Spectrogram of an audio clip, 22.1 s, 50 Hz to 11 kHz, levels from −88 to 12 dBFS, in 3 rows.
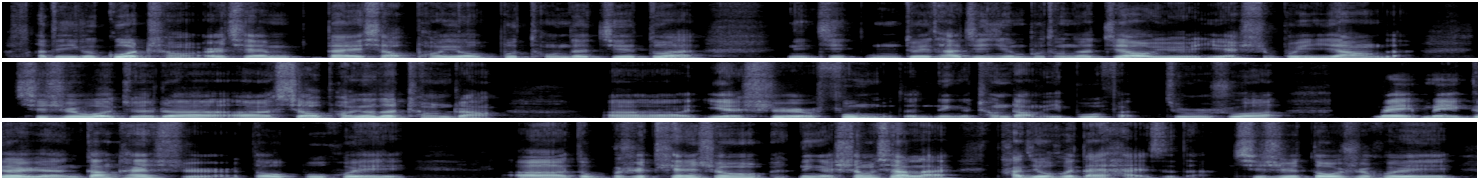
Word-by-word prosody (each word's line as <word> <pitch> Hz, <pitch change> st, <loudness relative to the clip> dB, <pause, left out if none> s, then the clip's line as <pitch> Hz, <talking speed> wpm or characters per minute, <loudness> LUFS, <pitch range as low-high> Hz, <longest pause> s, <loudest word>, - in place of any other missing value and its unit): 呃， -, -, -4 dB
的 105 Hz, -, -2 dB
一 105 Hz, -, +1 dB
个 115 Hz, +1 st, +1 dB
过 -, -, +7 dB
程。 -, -, -8 dB
而 -, -, 0 dB
且 110 Hz, -1 st, 0 dB, 0.3 s
在 120 Hz, -3 st, +4 dB
小 105 Hz, -, -2 dB
朋 105 Hz, +1 st, -3 dB
友 100 Hz, -3 st, +3 dB
不 120 Hz, +6 st, -4 dB
同 100 Hz, -1 st, -8 dB
的 110 Hz, -2 st, +2 dB
阶 110 Hz, +1 st, 0 dB
段， 105 Hz, -, 0 dB, 0.4 s
你 90 Hz, -1 st, -7 dB
进 115 Hz, -2 st, -7 dB
你 95 Hz, -3 st, -6 dB
对 110 Hz, +3 st, +3 dB
他 105 Hz, 0 st, +1 dB
进 110 Hz, 0 st, -4 dB
行 105 Hz, 0 st, -2 dB
不 110 Hz, 0 st, -7 dB
同 105 Hz, -2 st, -6 dB
的 100 Hz, 0 st, 0 dB
教 105 Hz, -3 st, +4 dB
育 85 Hz, -1 st, 0 dB
也 -, -, -2 dB
是 145 Hz, +1 st, -10 dB
不 110 Hz, -, -3 dB
一 90 Hz, -3 st, -1 dB
样 115 Hz, -4 st, -1 dB
的。 -, -, -12 dB, 0.4 s
其 125 Hz, -, -4 dB
实 135 Hz, +4 st, +2 dB
我 140 Hz, -, +7 dB
觉 90 Hz, -1 st, -2 dB
着， 105 Hz, 0 st, +2 dB
呃， 95 Hz, -1 st, -1 dB
小 95 Hz, -, +1 dB
朋 95 Hz, +4 st, -2 dB
友 135 Hz, -, +6 dB
的 130 Hz, -3 st, +7 dB
成 95 Hz, +2 st, -8 dB
长， -, -, -4 dB, 0.5 s
呃， 85 Hz, -4 st, -4 dB
也 90 Hz, -2 st, 0 dB
是 -, -, +1 dB
父 -, -, +2 dB
母 -, -, -3 dB
的 -, -, -6 dB
那 100 Hz, -, -7 dB
个 90 Hz, -, -8 dB
成 100 Hz, +1 st, -7 dB
长 -, -, -2 dB
的 -, -, -12 dB
一 -, -, -7 dB
部 -, -, -4 dB
分。 -, -, -14 dB
就 100 Hz, -1 st, -6 dB
是 90 Hz, -, -5 dB
说 100 Hz, +1 st, -1 dB, 0.4 s
每 105 Hz, 0 st, +3 dB
每 95 Hz, -2 st, 0 dB
个 130 Hz, +7 st, +7 dB
人 100 Hz, 0 st, +2 dB
刚 115 Hz, 0 st, +2 dB
开 125 Hz, +2 st, +2 dB
始 130 Hz, 0 st, -10 dB
都 105 Hz, +2 st, +3 dB
不 90 Hz, -5 st, -4 dB
会 85 Hz, 0 st, 0 dB, 0.5 s
呃， 90 Hz, -2 st, +1 dB
都 110 Hz, +4 st, -2 dB
不 105 Hz, -, -7 dB
是 120 Hz, +3 st, +1 dB
天 125 Hz, +1 st, +2 dB
生 125 Hz, +1 st, +1 dB, 0.2 s
那 110 Hz, -, -2 dB
个 95 Hz, -, -2 dB
生 120 Hz, +7 st, 0 dB
下 140 Hz, +3 st, +5 dB
来 140 Hz, -, -1 dB, 0.2 s
他 100 Hz, -, -1 dB
就 105 Hz, 0 st, +4 dB
会 -, -, +1 dB
带 -, -, -1 dB
孩 -, -, -7 dB
子 -, -, -14 dB
的， -, -, -23 dB, 0.2 s
其 100 Hz, -, -5 dB
实 115 Hz, +2 st, 0 dB
都 115 Hz, +2 st, +6 dB
是 120 Hz, 0 st, -3 dB
会， 105 Hz, -6 st, +2 dB
105 Hz, 265 characters per minute, -24 LUFS, 95-115 Hz, 0.5 s, 过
